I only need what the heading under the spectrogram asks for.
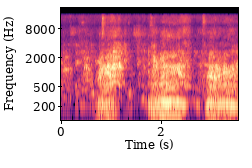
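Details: Teddy, a nine-month-old Cavalier King Charles Spaniel learning to jump onto a bed indoors, gives three low, rough growling bursts about a second long, separated by short pauses.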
